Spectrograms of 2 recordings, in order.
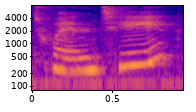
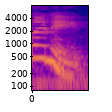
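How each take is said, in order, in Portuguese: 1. Dito com cuidado, em sotaque britânico. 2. Dito mais rápido, em sotaque americano. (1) "uma forma um pouco mais britânica e mais formal" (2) "inglês mais americano e você já fala um pouquinho mais rápido"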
